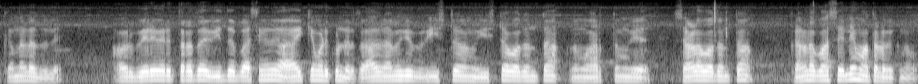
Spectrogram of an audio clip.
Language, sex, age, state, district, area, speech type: Kannada, male, 18-30, Karnataka, Koppal, rural, spontaneous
